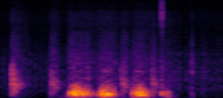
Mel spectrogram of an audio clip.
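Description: Chalk strokes on a blackboard picked up as a few dull, low knocks and thuds while a word is written.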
